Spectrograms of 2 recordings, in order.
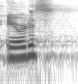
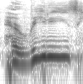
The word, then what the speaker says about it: Heredes: My name's Heredes. That's how you pronounce that weird name, in case you're wondering. It's like Heredes, Heredes, here.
